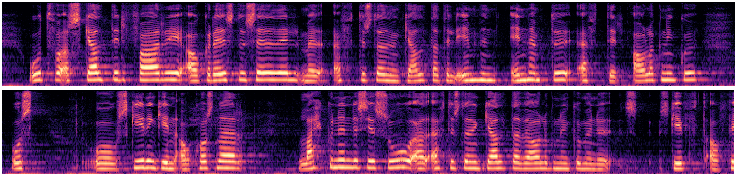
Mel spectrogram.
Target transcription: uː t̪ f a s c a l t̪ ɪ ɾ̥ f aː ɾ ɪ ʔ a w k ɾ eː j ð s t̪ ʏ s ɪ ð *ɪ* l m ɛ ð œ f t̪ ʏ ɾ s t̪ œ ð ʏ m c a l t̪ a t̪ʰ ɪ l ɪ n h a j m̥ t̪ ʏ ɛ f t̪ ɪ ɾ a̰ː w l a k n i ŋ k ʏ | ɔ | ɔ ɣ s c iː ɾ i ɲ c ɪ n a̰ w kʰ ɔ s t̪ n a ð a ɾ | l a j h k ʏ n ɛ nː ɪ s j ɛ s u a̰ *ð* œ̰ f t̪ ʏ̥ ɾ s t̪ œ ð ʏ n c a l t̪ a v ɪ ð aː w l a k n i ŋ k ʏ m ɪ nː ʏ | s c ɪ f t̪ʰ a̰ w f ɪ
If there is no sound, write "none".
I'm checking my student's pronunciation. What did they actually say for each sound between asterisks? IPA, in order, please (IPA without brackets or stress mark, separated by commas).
ɪ, ð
